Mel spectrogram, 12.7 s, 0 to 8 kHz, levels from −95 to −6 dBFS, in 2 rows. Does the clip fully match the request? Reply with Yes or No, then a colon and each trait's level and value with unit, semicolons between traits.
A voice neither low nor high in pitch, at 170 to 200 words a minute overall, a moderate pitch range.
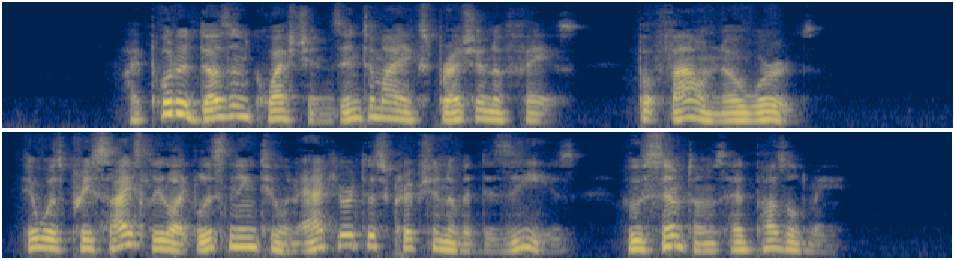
No: medium, 145 Hz; average, 145 wpm; average, 4.6 semitones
